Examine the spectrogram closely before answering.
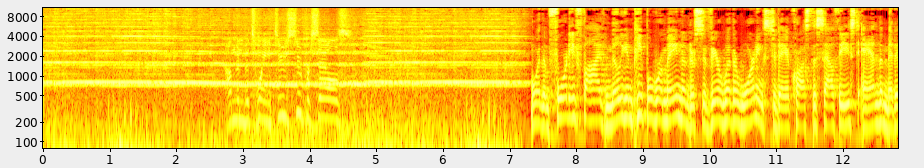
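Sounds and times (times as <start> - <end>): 
tornado sirens wailing across the landscape: 0.0 - 7.7
speech: 3.2 - 5.0, 7.3 - 12.8.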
